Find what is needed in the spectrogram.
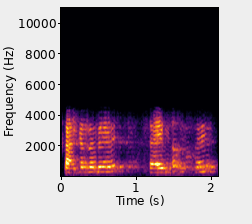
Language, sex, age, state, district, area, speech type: Marathi, female, 30-45, Maharashtra, Buldhana, urban, conversation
